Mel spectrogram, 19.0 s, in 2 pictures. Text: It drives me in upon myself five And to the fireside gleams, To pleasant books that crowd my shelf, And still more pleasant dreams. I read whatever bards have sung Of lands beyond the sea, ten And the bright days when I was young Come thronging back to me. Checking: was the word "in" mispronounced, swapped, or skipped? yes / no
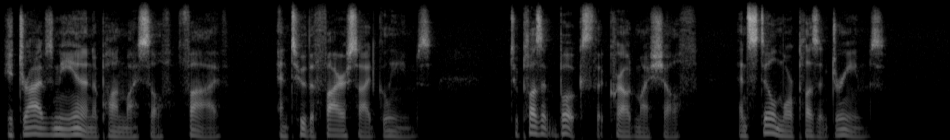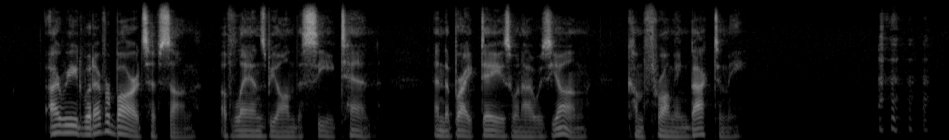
no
